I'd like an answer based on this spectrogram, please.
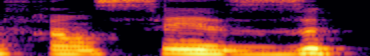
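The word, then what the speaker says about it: française: Це підкреслюється кінцевою приголосною, тому її треба вимовляти дуже сильно. Француз франсе, францужинка франсез, китаєць щінуа, китаянка шнуаз. Е, і в жіночому роді додається, тому німа приголосна починає озвучуватись.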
